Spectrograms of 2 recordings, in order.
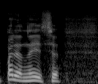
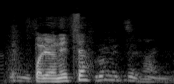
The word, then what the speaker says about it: Паляниця: Я так розумію, що отниця, оце вони не можуть цього вимовити. От ці слова, що полуниця, паляниця, залізниця, криниця, ну, москалицю, криницю, там багато чого можна понапридумувати.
